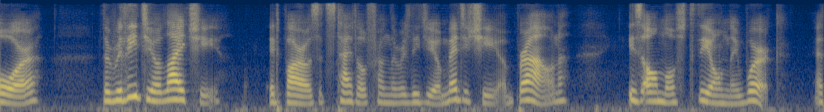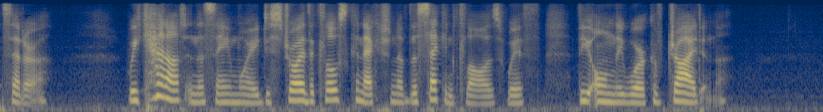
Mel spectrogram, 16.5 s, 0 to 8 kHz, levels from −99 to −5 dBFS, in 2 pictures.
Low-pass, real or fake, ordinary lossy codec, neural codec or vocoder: 7.2 kHz; fake; MP3, 64 kbps; codec, 16 kHz, 0.7 kbps, FocalCodec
